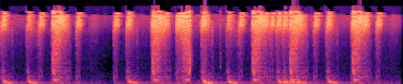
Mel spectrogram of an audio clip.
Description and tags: Simple breakbeat loop.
